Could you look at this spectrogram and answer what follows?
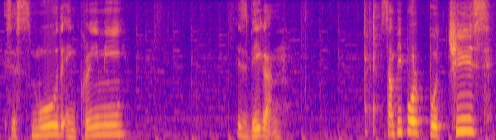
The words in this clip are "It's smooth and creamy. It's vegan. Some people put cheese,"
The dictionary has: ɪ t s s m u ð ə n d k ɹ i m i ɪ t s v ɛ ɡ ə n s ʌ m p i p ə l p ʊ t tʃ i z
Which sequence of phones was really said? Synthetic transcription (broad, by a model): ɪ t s s m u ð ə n k ɹ i m i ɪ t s b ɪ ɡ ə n s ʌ m p i p ə l p ʊ t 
